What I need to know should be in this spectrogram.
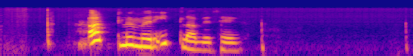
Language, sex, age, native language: Icelandic, female, 9, German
